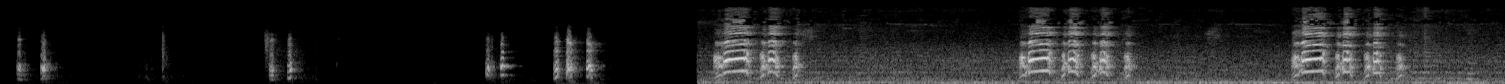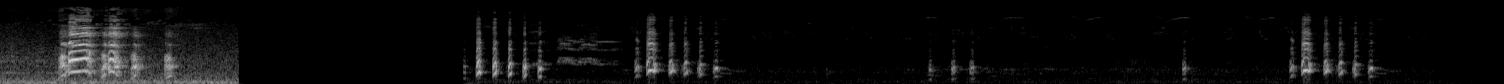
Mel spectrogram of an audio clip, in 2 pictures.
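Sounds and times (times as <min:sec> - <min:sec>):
chicken clucking and calling: 0:00.0 - 0:00.7, 0:02.6 - 0:03.2, 0:04.8 - 0:06.1, 0:07.0 - 0:08.5, 0:10.1 - 0:14.2, 0:15.6 - 0:17.1, 0:19.7 - 0:22.8, 0:23.7 - 0:29.4.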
